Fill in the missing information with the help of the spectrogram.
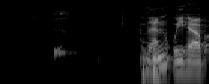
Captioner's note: water splashes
